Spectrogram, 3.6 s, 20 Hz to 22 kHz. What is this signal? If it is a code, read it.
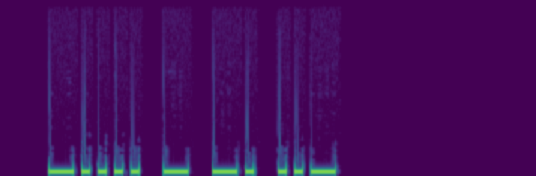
Morse code, heard as a keyed tone, about 22 wpm, 700 Hz. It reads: 6TNU
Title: All Cut Numbers - 4-Digit 22wpm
